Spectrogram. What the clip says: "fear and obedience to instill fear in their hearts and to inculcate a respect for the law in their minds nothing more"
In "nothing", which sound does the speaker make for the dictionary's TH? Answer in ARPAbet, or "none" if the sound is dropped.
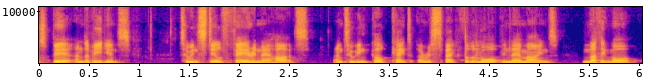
TH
